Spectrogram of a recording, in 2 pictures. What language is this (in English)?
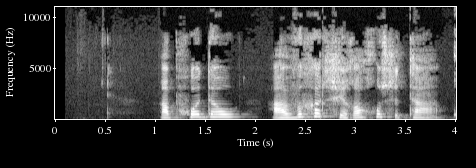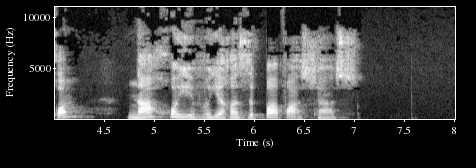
Kabardian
